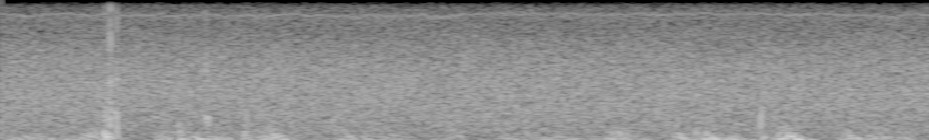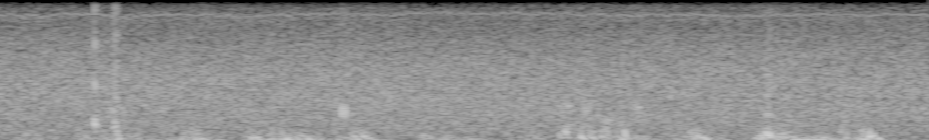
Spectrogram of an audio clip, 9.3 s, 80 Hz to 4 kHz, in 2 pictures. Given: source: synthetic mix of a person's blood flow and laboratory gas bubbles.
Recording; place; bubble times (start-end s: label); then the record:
Doppler ultrasound of blood flow; precordium
0.48-0.62 s: bubbles
1.01-1.07 s: bubbles
5.08-5.27 s: bubbles
6.32-6.41 s: bubbles
7.41-7.88 s: bubbles
8.43-8.62 s: bubbles
From the record:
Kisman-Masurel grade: 123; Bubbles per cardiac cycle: 1 to 2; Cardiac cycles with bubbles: 10 to 50%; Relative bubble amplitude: loud (0.450 to 0.775); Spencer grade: 2 (many but less than half of the cardiac periods contain bubble signals, singularly or in groups); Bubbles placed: anywhere in the cardiac cycle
